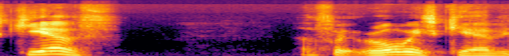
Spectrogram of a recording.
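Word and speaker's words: Kyiv: like amaram you know kiev is pronounced keef now oh is it right it's kiev i think we're always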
